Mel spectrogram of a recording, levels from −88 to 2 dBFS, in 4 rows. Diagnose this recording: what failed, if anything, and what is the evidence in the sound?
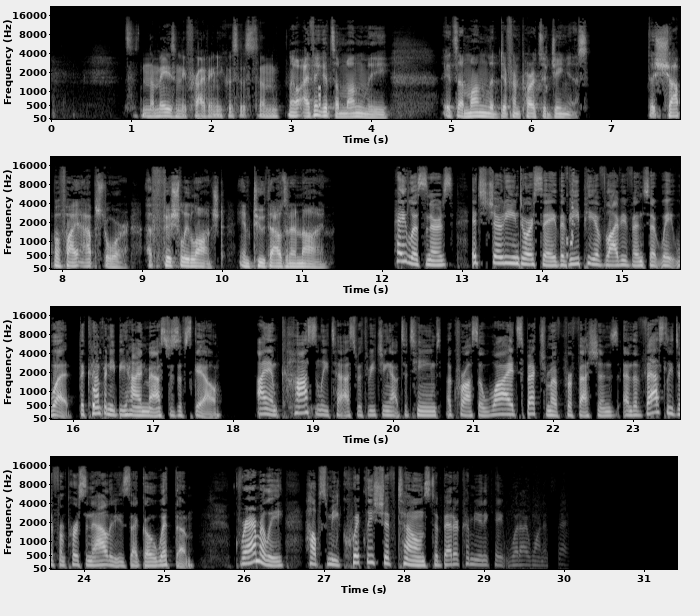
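Short chirps and noise bursts at 3.34–3.36, 6.18–6.20, 14.30–14.40 and 16.18–16.38 s, the last loudest: corrupt frames decoded in the codec, misread bits misplacing energy.

The smooth fade-out turns gritty from 28.22 s and is worst from 28.77 s to the end. This is truncation distortion from an undithered fade stage, which fits 9-bit resolution.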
